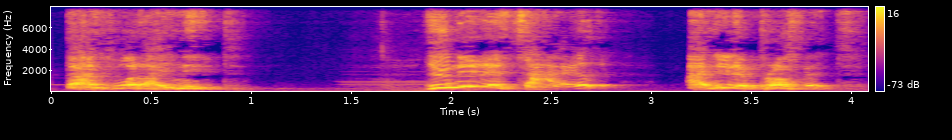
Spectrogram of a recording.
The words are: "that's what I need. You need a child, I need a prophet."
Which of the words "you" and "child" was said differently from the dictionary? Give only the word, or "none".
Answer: none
